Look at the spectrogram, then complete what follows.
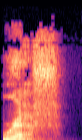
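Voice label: "ref", English, uk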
